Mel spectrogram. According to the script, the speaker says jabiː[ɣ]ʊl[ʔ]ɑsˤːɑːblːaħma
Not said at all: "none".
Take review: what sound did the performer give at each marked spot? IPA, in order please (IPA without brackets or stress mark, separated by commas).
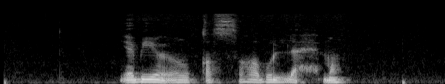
ʕ, q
